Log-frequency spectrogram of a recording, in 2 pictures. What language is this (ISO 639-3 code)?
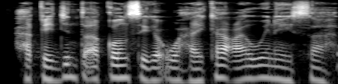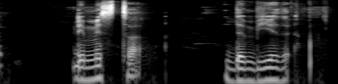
som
